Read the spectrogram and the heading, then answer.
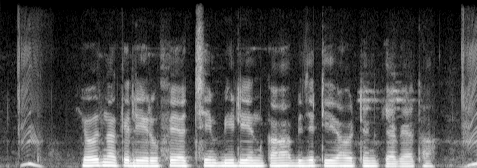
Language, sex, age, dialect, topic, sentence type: Hindi, male, 25-30, Marwari Dhudhari, agriculture, statement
